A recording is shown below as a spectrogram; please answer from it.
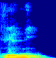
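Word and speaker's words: Genie: Y la idea de genio de la que estamos hablando acá es génie, se pronuncia así, debe ser por influencia francesa, se escribe G-E-N-I-E.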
